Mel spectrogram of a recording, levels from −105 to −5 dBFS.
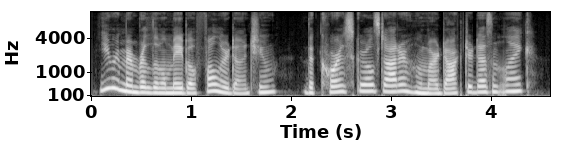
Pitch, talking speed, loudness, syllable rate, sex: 225 Hz, 195 wpm, -16 LUFS, 6.1 syllables/s, female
